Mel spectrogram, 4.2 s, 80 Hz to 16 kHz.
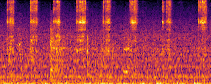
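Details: Shimano Spirex 4000FG spinning reel, after a full service (it had run stiff with no anti-reverse and a cat-like noise), handle test: light clicking in even bursts about twice a second, no grinding or catching. It cranks freely.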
